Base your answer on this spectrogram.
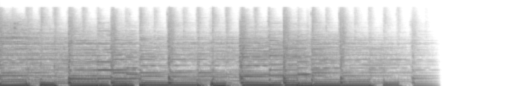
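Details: Loud, steady instrumental music with a rhythmic beat fills the recording and then cuts to silence, with no animal voice present.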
